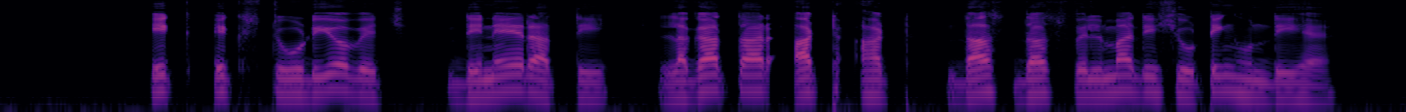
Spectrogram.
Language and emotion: Punjabi, neutral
